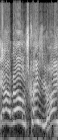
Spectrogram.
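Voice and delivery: high, delighted agreement; giddy. Retold or imitated. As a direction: gush at how crazy it is. Gleeful reply to daughter.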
